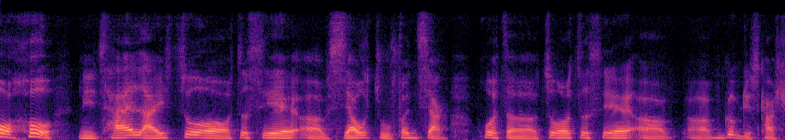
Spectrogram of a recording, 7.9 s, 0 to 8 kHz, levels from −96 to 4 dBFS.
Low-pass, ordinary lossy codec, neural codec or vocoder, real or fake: 7.2 kHz; none; none; real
